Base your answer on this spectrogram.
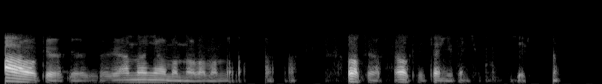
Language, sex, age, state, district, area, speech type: Malayalam, male, 45-60, Kerala, Idukki, rural, conversation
